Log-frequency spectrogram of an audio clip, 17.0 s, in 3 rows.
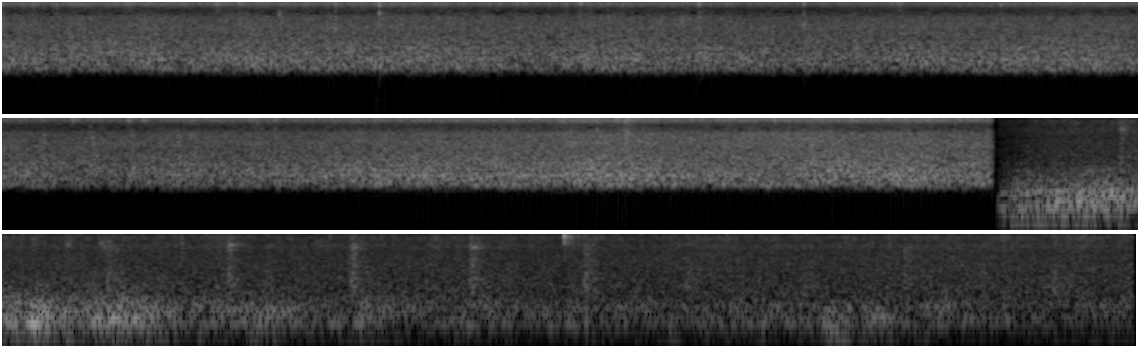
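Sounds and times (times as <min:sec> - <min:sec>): heavy rain hissing: 0:00.0 - 0:17.0
rain drops ticking: 0:00.0 - 0:17.0
deep thunder rumble: 0:10.7 - 0:14.2.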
